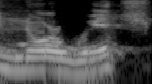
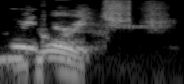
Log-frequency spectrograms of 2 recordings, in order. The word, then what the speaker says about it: Norwich: i want to say norwich but i know it's norwich with just art there's no w nor norwich well it's spelled n-o-r-w you don't pronounce the w there's all kinds of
